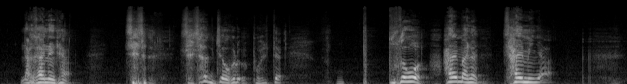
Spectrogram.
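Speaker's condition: Cerebral palsy; lifelong pain

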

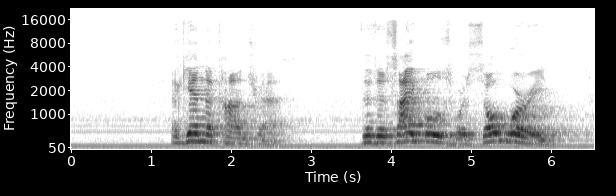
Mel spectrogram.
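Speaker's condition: ALS; affects speaking

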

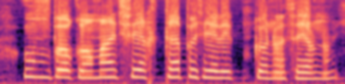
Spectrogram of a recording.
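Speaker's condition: Down syndrome; trisomy 21, genetic, extra chromosome, 47 chromosomes instead of 46, from birth

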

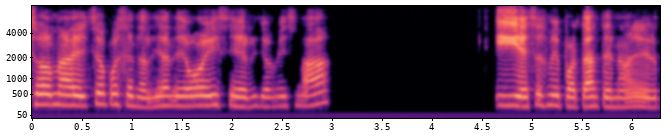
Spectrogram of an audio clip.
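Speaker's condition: Down syndrome; interviewed by telephone

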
